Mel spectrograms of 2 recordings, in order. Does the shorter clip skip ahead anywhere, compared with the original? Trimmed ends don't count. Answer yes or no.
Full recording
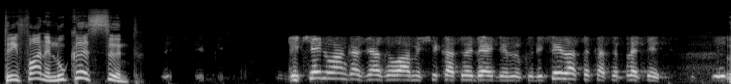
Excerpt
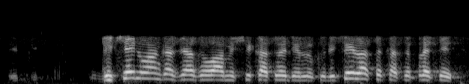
yes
